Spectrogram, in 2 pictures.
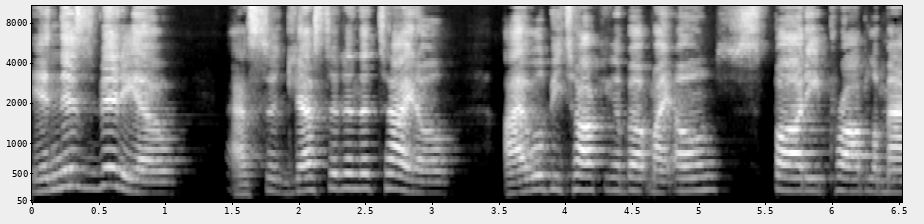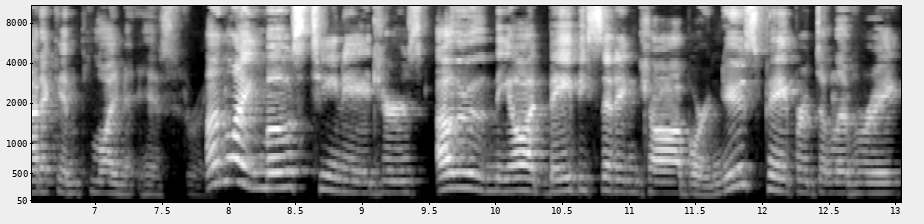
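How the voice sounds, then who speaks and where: A woman talks at a moderate pace in a bright, sharp tone with ordinary pitch variation. Her loudness swings widely against a quiet background. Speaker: vlogger sharing a personal story. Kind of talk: casual vlog chat. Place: home room. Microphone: webcam.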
